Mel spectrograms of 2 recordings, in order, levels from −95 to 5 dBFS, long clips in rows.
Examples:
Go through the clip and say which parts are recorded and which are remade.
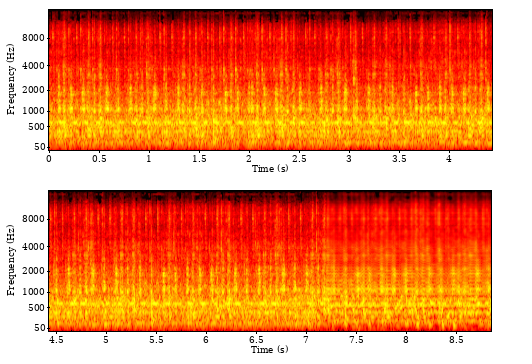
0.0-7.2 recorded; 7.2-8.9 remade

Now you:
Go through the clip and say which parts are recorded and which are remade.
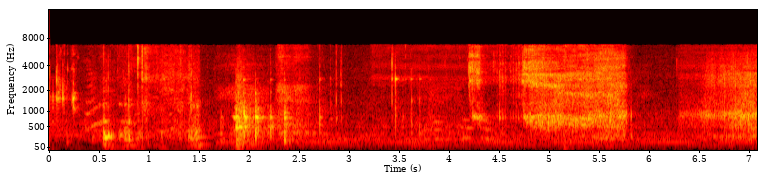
0.0-1.5 remade; 1.5-7.1 recorded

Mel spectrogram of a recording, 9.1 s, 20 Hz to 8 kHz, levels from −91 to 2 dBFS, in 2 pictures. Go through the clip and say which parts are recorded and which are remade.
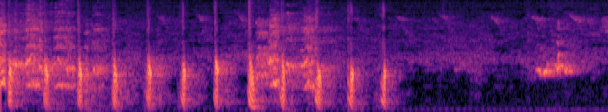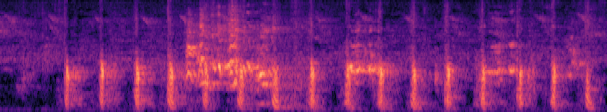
0.0-6.7 recorded; 6.7-9.1 remade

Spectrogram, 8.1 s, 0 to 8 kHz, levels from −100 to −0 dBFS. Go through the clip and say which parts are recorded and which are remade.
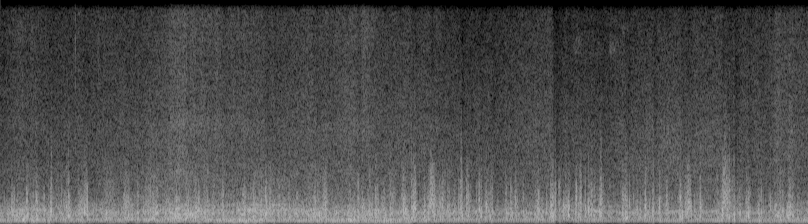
0.0-8.1 recorded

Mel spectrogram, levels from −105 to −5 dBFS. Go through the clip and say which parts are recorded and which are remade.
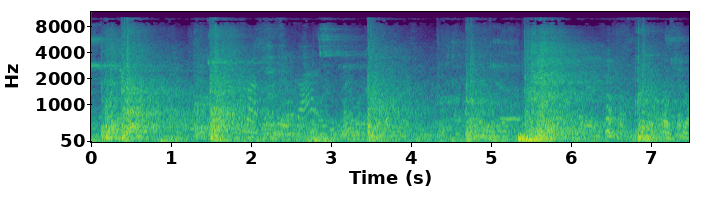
0.0-1.3 recorded; 1.3-2.8 remade; 2.8-4.9 recorded; 4.9-6.8 remade; 6.8-7.5 recorded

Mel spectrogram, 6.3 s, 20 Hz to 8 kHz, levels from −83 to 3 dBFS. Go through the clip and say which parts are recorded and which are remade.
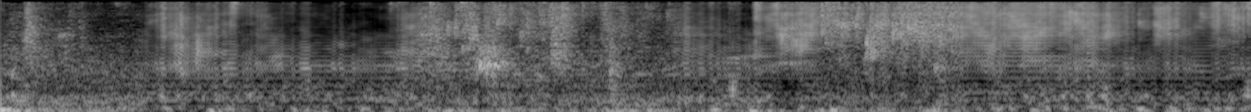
0.0-0.7 recorded; 0.7-2.1 remade; 2.1-3.4 recorded; 3.4-4.1 remade; 4.1-4.8 recorded; 4.8-6.3 remade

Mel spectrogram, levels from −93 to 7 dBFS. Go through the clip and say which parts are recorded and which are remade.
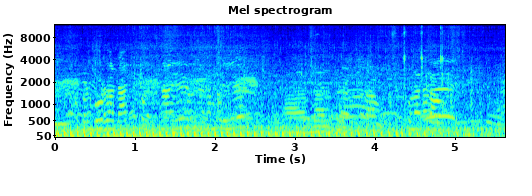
0.0-0.6 remade; 0.6-5.6 recorded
